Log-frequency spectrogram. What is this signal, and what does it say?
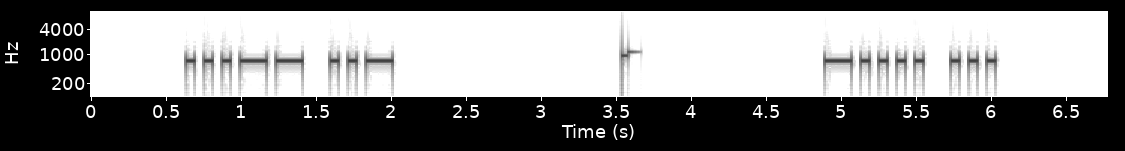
Morse code, heard as a keyed tone, about 20 wpm, 700 Hz. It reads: 3U 6S
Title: Single-Letter Single-Number 20wpm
